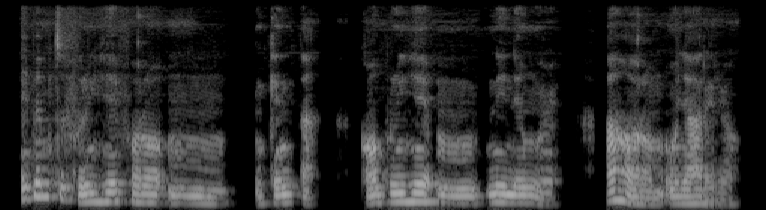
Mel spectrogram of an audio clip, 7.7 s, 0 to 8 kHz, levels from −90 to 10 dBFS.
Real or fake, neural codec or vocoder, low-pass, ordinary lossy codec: real; none; 7.2 kHz; none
